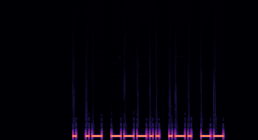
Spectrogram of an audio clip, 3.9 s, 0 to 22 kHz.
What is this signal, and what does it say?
Morse code, heard as a keyed tone, about 25 wpm, 700 Hz. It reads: EA8RM
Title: Call Signs - 25wpm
